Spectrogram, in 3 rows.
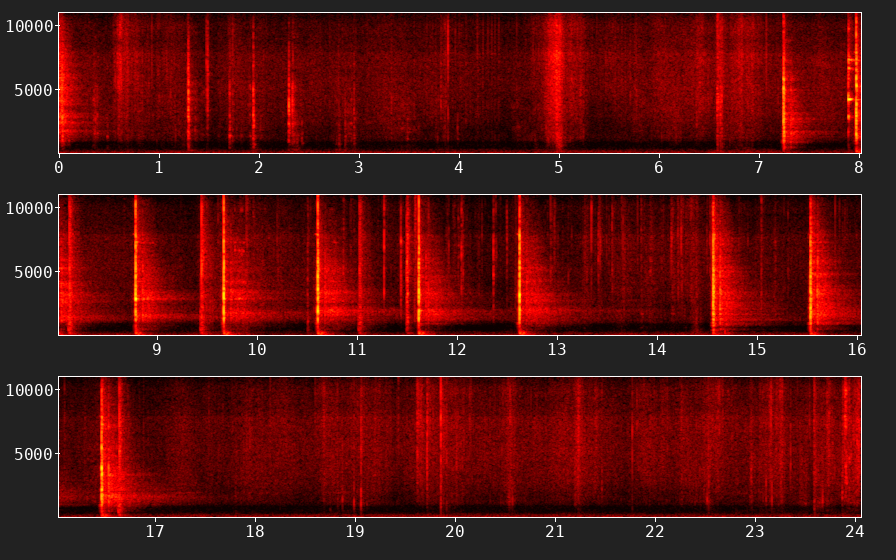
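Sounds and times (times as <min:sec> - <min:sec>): tool striking wood: 0:07.2 - 0:13.2, 0:14.6 - 0:17.0.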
